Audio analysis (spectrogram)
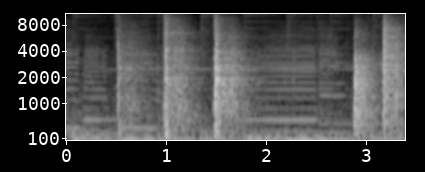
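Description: A part being fitted onto a Detroit diesel water pump during a rebuild is struck five times with a hammer, giving sharp, bright taps over steady background music. The part sounds solidly seated, and the job is done.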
